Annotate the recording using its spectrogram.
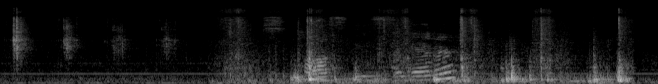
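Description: Hand pepper mill grinding in about four short strokes, followed by a voice from about two seconds in.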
